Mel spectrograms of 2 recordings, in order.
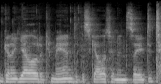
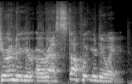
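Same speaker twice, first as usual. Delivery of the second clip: intimidating, loud, high shouted yell; 6 semitones higher, 7 dB louder than usual. A player in a tabletop game yells at a character to intimidate him: yelling. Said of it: "and I'm gonna yell".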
